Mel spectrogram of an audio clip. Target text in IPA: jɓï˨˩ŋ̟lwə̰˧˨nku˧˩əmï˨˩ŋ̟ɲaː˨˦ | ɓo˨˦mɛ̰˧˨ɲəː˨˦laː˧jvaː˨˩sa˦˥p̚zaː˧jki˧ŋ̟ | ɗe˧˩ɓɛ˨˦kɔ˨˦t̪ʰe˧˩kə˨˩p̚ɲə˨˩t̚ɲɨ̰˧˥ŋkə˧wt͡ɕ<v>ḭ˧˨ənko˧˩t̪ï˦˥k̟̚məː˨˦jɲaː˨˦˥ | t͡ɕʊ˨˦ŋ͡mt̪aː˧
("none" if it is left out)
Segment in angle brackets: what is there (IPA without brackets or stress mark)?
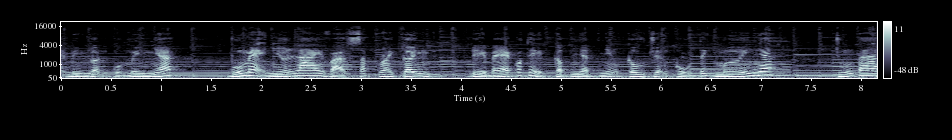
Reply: w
